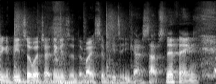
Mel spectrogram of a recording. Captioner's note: speaking faintly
